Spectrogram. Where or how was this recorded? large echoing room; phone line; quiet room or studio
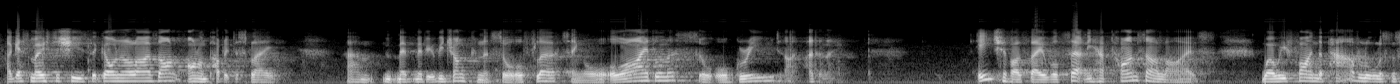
large echoing room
